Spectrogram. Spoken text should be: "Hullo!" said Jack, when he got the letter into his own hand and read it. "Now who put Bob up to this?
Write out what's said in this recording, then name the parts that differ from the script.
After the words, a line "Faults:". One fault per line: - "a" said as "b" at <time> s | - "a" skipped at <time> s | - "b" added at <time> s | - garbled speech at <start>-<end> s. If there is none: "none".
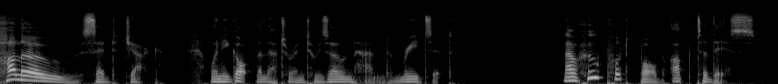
"Hullo!" said Jack, when he got the letter into his own hand and reads it. "Now who put Bob up to this?
Faults:
- "read" said as "reads" at 4.0 s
